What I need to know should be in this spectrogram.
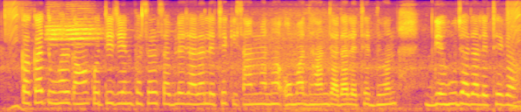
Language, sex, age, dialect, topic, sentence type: Chhattisgarhi, female, 18-24, Western/Budati/Khatahi, agriculture, statement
